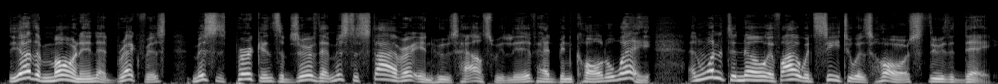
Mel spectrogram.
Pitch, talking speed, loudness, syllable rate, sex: 160 Hz, 205 wpm, -18 LUFS, 5.2 syllables/s, male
